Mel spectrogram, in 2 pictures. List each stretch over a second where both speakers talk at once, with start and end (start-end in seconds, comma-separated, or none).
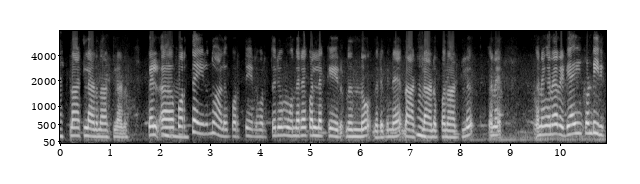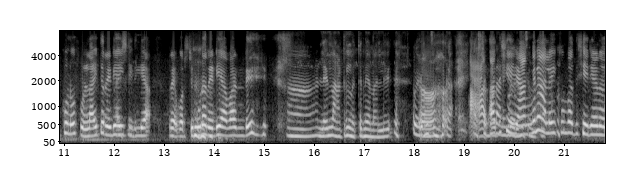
none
